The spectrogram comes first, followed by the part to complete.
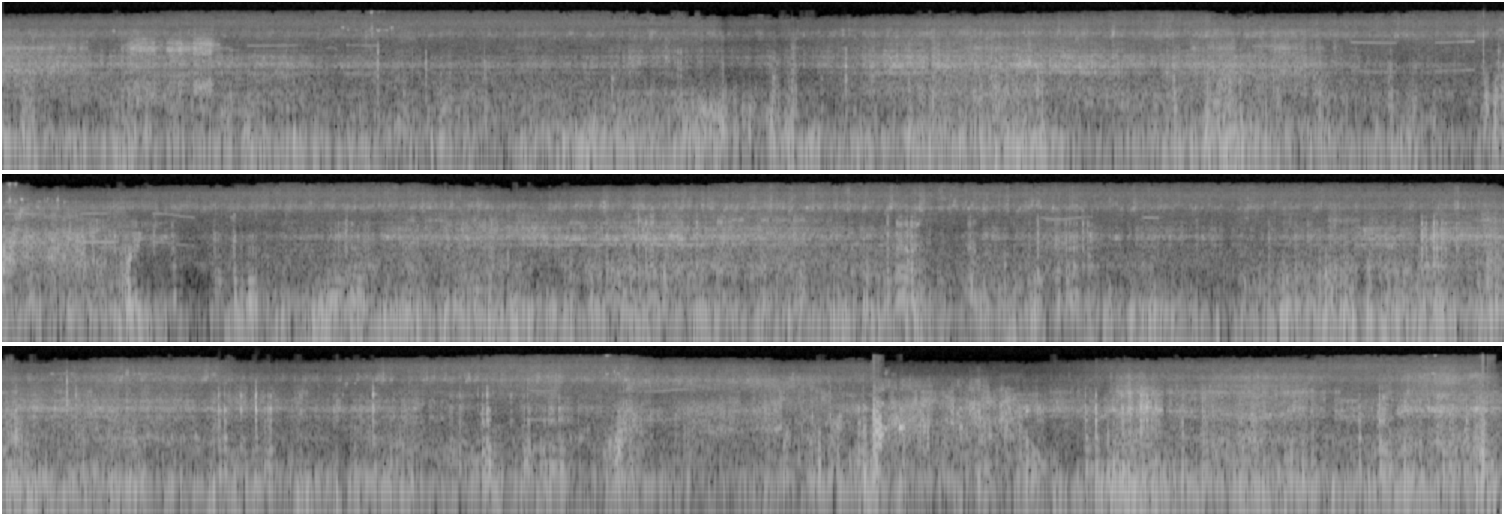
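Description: Wind buffeting the microphone of a selfie-stick action camera on a tandem paraglider in flight: a loud, steady low rumble, briefly easing about a third of the way through.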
